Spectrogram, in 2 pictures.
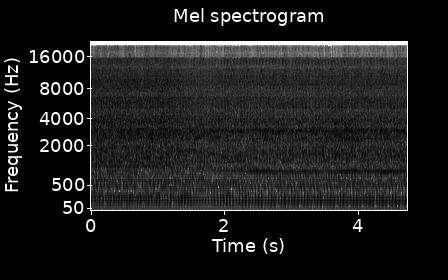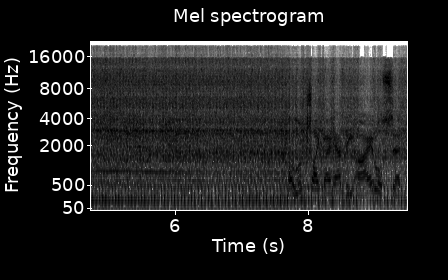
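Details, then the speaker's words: Honda HR215 lawnmower, warmed up, after the clogged carburetor slow (pilot) jet was cleaned to cure low- and high-speed surging: steady, even idle without hunting, then a clean rev that holds. Normal idle, surging fixed. "right so I got lucky there seems like it's idling fine once it warms up I'll rip it up to see how it goes"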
